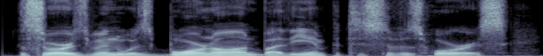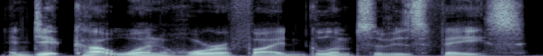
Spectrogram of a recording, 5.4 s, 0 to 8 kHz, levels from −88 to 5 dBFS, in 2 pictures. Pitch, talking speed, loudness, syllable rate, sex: 95 Hz, 220 wpm, -20 LUFS, 5.8 syllables/s, male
